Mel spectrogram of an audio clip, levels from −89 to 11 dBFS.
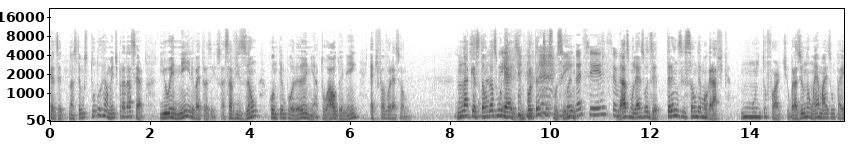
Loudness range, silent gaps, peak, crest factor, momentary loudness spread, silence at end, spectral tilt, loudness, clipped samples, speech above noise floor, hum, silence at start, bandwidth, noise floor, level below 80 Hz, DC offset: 4 LU; none; -8 dBFS; 20 dB; 11 LU; 0 s; -6.5 dB/octave; -28 LUFS; under 0.1%; 29 dB; none; 0 s; 10.5 kHz; -57 dBFS; -64 dBFS; under 0.1%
